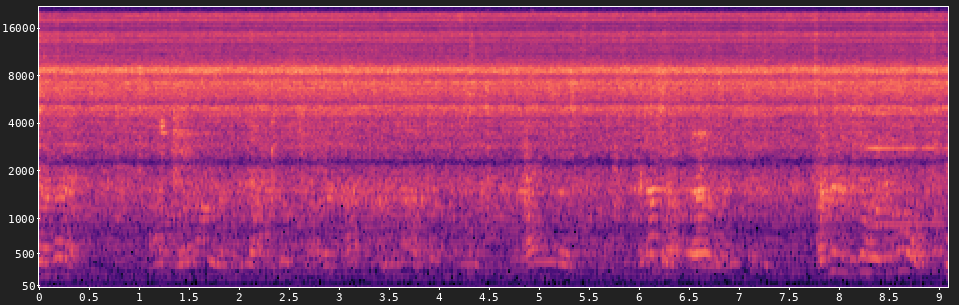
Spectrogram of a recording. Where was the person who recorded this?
in a restaurant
